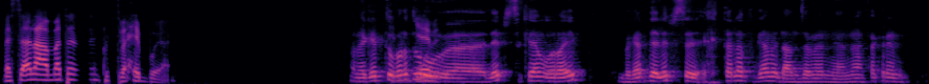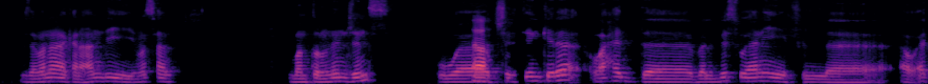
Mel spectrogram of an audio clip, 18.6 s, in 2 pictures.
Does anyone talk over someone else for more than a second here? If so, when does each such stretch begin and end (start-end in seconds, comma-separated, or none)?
none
